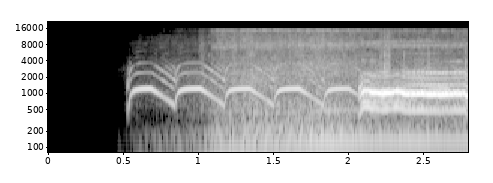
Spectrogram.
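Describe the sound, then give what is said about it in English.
A fire truck siren, used to drive mice away, starts abruptly with quick, repeating up-and-down whoops over a low engine rumble, loud, then shifts into a steadier, brighter wail near the end. “Oh, dolls, let's use the fire truck to drive the mice away.”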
